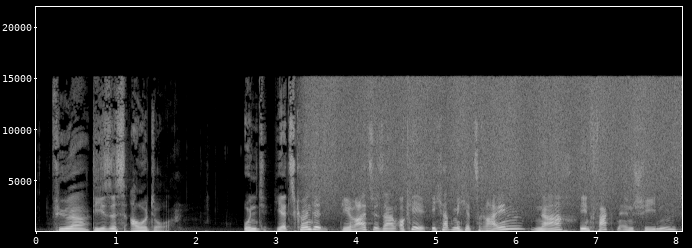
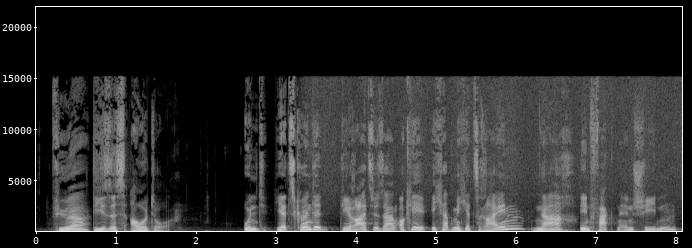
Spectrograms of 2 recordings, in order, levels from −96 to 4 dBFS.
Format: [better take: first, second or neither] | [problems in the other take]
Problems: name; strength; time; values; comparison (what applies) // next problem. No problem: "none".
second | hiss; loud; from 3.5 s on; 7 dB below the speech; faint in the second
